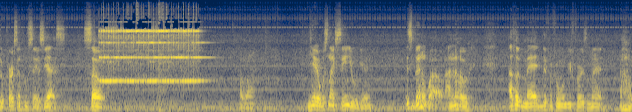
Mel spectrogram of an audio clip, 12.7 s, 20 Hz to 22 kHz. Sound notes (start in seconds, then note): 1.9 phone rings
